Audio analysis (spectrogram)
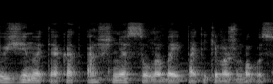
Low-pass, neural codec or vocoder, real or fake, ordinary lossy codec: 7.2 kHz; none; real; AAC, 64 kbps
